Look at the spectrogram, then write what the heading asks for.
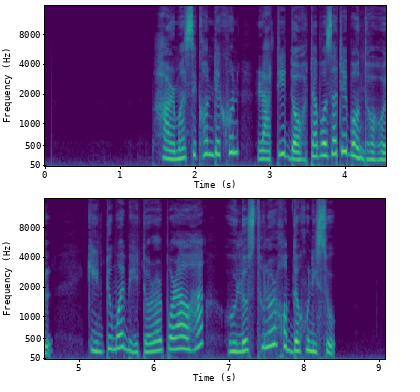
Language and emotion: Assamese, fearful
